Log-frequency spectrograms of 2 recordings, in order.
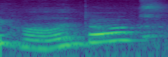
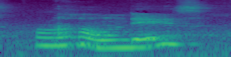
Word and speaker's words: Hollandaise: Did you say Holland dogs? – Hollandaise.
